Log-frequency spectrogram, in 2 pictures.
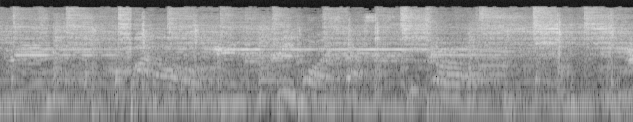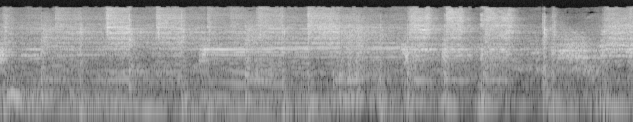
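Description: A live band plays a groove on drum kit and bass, with cymbal strokes and lead notes that slide down in pitch.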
